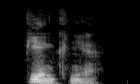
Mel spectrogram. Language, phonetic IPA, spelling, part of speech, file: Polish, [ˈpʲjɛ̃ŋʲcɲɛ], pięknie, adverb, Pl-pięknie.ogg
